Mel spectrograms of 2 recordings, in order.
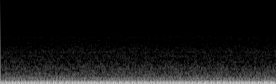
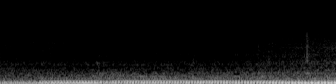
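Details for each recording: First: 2018 Ford Focus ST at idle with the air conditioning on, with the Mountune rear motor mount before swapping to a CP-E Stage 2 mount: a steady, even low rumble with no knocks or shudder. Normal idle. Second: Ford Focus ST with CP-E stage 2 rear engine mount, fully warmed up at idle: deep drone swells when AC compressor engages, vibration into cabin rattling child seat; stiff mount.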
